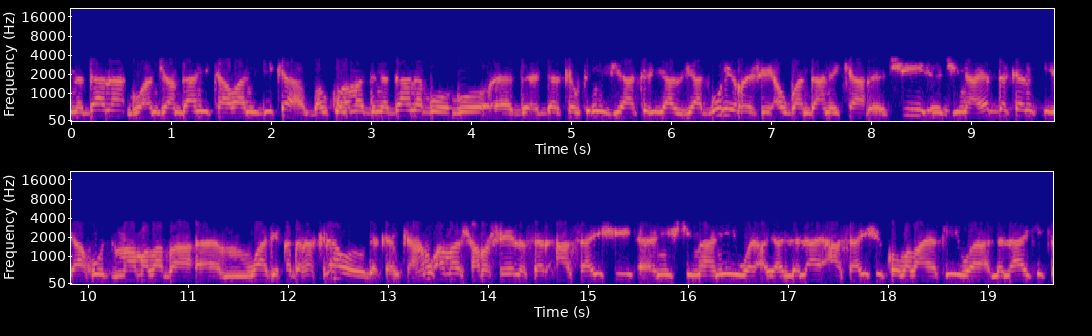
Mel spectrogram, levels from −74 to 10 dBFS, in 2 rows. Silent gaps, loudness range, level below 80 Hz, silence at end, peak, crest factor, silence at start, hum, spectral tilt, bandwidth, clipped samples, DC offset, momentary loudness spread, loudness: none; 1 LU; -66 dBFS; 0 s; -6 dBFS; 16 dB; 0 s; none; 2.5 dB/octave; 3.8 kHz; under 0.1%; under 0.1%; 2 LU; -21 LUFS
